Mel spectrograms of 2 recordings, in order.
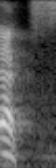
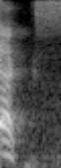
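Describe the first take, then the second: No difference in how they are said.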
